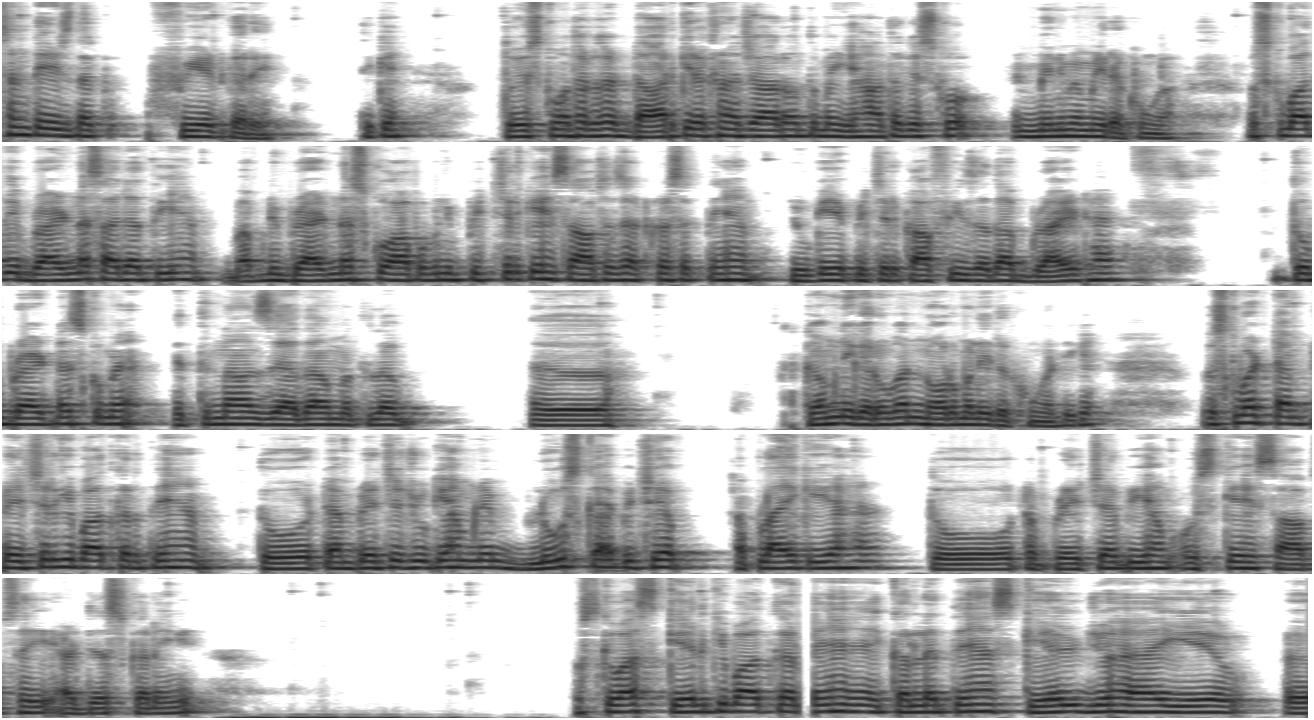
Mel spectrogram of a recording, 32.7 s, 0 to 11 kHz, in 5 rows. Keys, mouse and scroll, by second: 8.8 space, 9.1 click, 9.6 click, 9.8 Home, 10.5 click, 19.6 click.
